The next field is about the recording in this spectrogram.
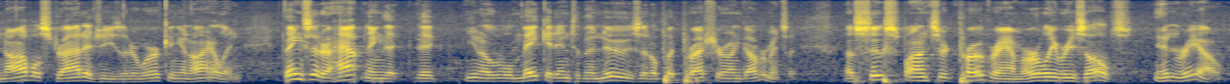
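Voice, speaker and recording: A man's voice: mid-range voice, poor audio. Man co-chairing a panel, background noise. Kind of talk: informal panel discussion. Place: conference panel. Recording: live event with clear background noise.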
